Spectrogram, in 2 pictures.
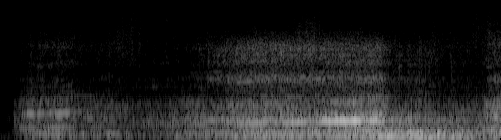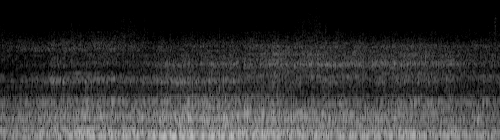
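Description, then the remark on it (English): A car engine turns over and catches, then settles into a steady low rumble that builds as the vehicle pulls away, with a brief shift in tone midway. “Start up the car.”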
